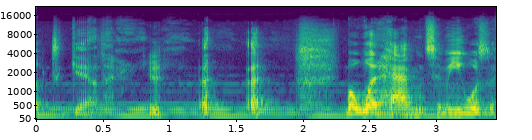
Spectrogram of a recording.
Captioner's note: laughing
